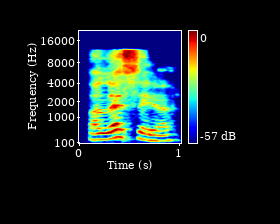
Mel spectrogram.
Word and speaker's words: aletheia: It sounds very parallel to Heidegger's covering and uncovering, aletheia and theia. Yeah, I thought you meant aletheia and... Aletheia, that's the pronunciation.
